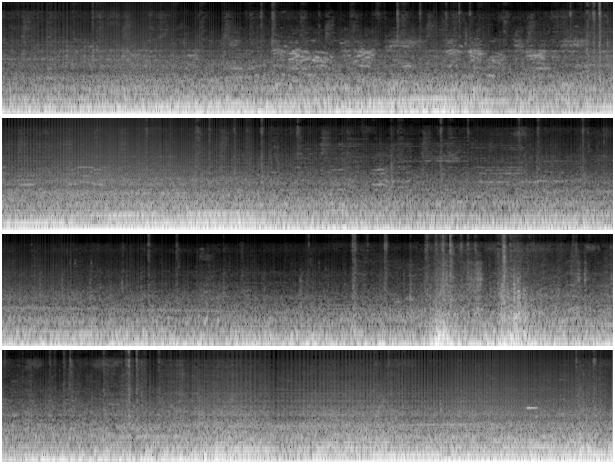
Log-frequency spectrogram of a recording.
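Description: Bus engine and road rumble heard from inside the passenger cabin, a deep drone that swells twice as the bus picks up speed. A couple of sharp knocks, about a second apart, sound about two-thirds of the way through.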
